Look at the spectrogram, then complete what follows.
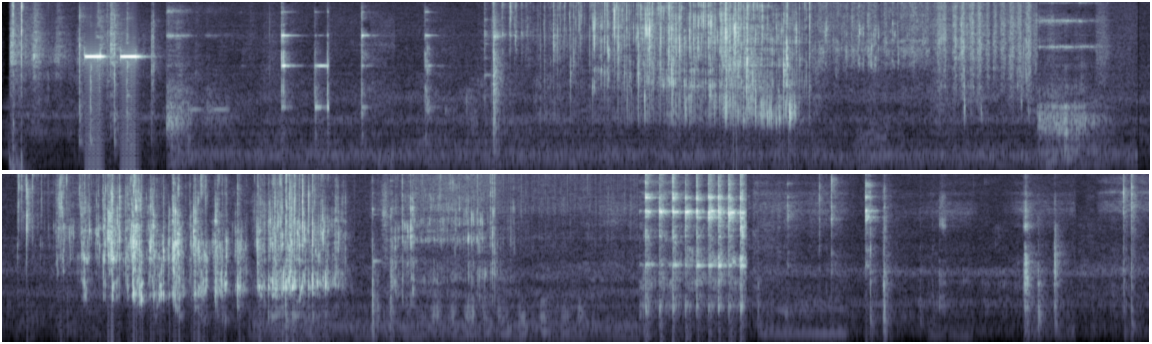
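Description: Kitchen sounds of matcha being made: liquid poured and running, a bamboo whisk brushing matcha briskly in a ceramic bowl, and scattered clicks and taps of utensils. Near the end a spoon clinks quickly against a glass as the drink is stirred.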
